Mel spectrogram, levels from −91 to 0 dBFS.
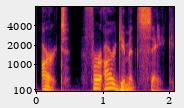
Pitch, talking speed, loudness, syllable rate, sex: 110 Hz, 115 wpm, -18 LUFS, 3.4 syllables/s, male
